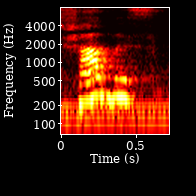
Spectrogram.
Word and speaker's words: шабес: Например, там шаббат говорят шабес, но это все-таки ивритское слово.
